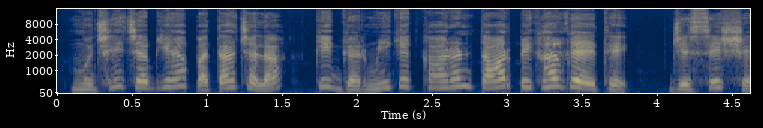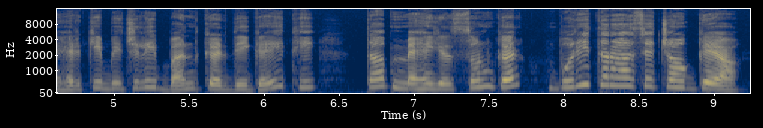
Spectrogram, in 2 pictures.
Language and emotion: Hindi, surprised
